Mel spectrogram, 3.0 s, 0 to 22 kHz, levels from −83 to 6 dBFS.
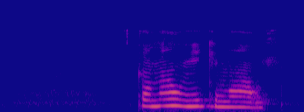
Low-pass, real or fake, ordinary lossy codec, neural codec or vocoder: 7.2 kHz; fake; Opus, 16 kbps; autoencoder, 48 kHz, 32 numbers a frame, DAC-VAE, trained on Japanese speech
